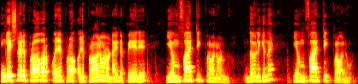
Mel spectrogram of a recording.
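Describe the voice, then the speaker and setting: A man teaching English grammar to exam candidates in a Malayalam online lesson, reading out word lists, asking the class quick questions and speaking English with a Malayali accent. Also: on the high side. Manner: drills words aloud in lists, asks the class quick questions.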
